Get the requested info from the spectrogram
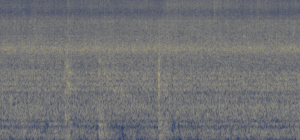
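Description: Duck curry sizzling and bubbling in a black iron kadai, stirred with a metal ladle that clinks lightly against the pan a couple of times.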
